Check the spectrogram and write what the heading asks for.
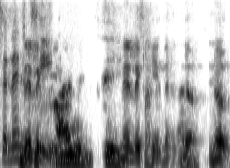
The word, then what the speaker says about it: Ntilikina: Is it pronounced Ntilikina or Dilikina? Because it's an NT. Ntilikina, no T. So no it's D. a silent T.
